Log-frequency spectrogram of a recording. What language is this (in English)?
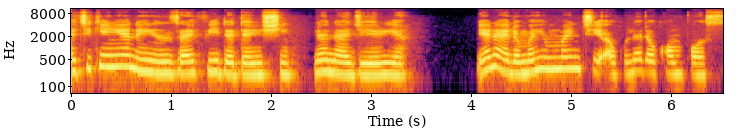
Hausa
